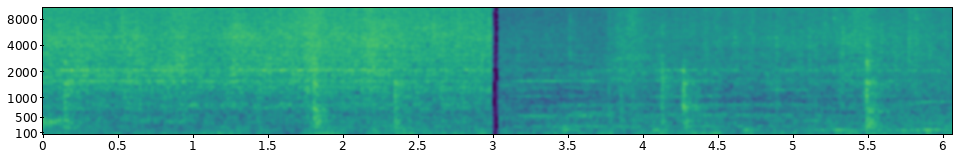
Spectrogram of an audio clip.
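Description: Mushroom curry masala is stirred in a frying pan, with a steady close sizzle and frying hiss throughout, a brief break midway, and light scraping strokes of the spoon against the pan.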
